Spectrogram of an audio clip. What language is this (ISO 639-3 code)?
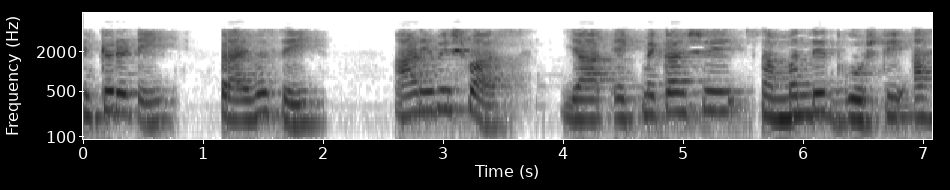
mar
